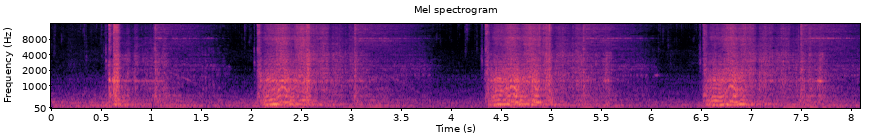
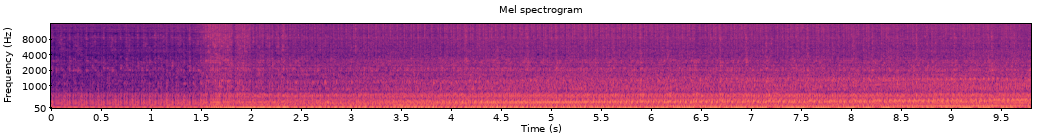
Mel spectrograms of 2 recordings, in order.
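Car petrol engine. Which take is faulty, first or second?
first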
